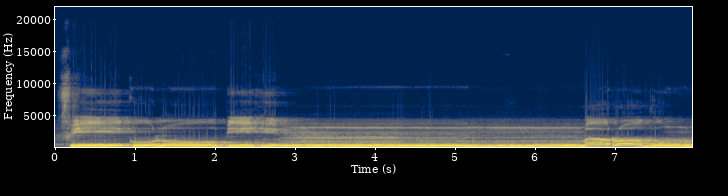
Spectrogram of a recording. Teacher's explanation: mim sukunnya itu adalah dimasukkan ke dalam mim yang kedua itu dengan cara mendengung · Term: idgham mimi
